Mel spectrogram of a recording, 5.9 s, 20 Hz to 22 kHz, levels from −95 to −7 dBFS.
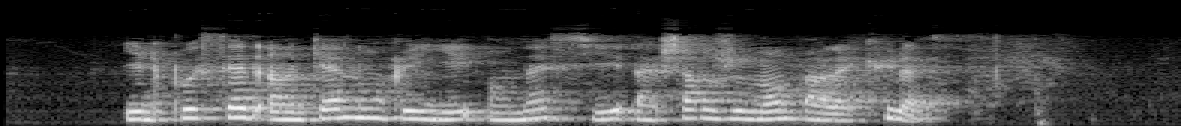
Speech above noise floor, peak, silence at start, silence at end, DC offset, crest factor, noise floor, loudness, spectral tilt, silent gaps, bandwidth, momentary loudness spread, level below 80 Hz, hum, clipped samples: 45 dB; -2 dBFS; 0.65 s; 0.7 s; under 0.1%; 18 dB; -64 dBFS; -20 LUFS; -4.5 dB/octave; none; 7.4 kHz; 7 LU; -72 dBFS; none; under 0.1%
